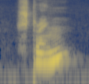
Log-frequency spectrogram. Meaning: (adjective) 1. strict, rigorous 2. severe, intense 3. pungent, strong and unpleasant; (adverb) strictly, very much
- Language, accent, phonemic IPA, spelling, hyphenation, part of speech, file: German, Austria, /ʃtʁɛŋ/, streng, streng, adjective / adverb, De-at-streng.ogg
